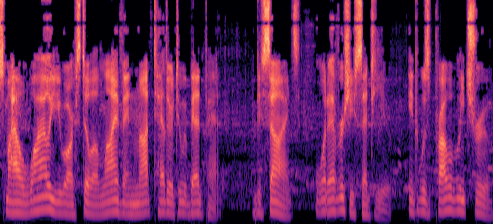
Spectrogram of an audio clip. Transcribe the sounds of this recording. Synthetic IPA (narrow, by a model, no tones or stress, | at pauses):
smaɪlˠwaɪlˠjɨə˞stɪlˠəlaɪvɨ̃nːətʰɛðə˞ɾɨɨbɛd̚pʰæ̰̃n | b̥ɨsaɪdz̥ | wʌɾɛvə˞ʃisɛd̚tʰɨjʉ̰ | ɨt̚wʌz̥pʰɹ̥ɑbəblitʰɹ̥ʉ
